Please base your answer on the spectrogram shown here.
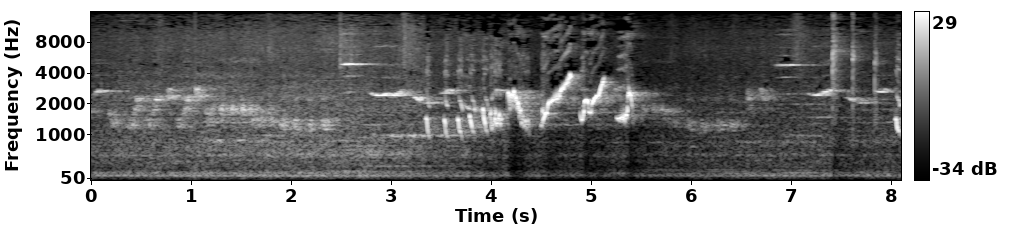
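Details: White-rumped shama song for tutoring young birds: a quiet opening, then a burst of quick looping whistled notes and sharp chirps near the middle, over constant low background hum.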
